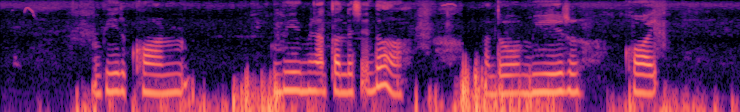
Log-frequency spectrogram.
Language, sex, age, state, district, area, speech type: Santali, female, 30-45, West Bengal, Purba Bardhaman, rural, spontaneous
